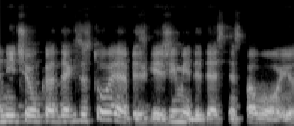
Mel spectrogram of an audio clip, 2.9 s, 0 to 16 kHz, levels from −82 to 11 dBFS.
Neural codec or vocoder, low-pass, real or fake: none; 14.4 kHz; real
